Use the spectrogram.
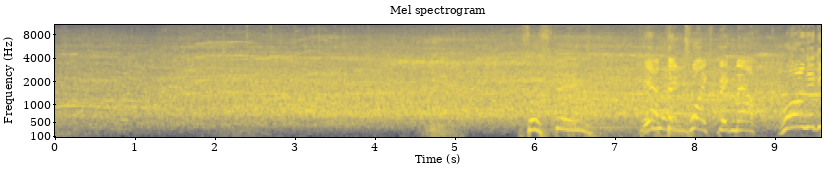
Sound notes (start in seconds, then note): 1.4 audience cheers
